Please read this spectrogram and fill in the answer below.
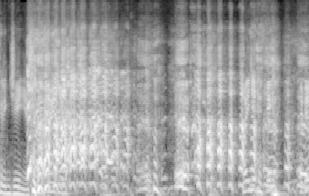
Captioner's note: laughing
